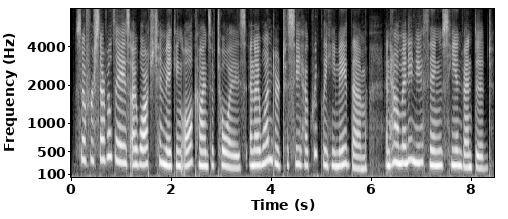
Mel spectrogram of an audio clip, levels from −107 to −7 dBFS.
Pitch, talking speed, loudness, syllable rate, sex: 270 Hz, 205 wpm, -16 LUFS, 4.9 syllables/s, female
